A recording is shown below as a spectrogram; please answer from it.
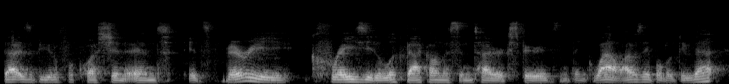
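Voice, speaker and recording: A man's voice: fairly low pitch, steady tone, normal speed, few pauses, warm tone. A young man from Southern California, a podcast guest talking earnestly and reflectively with frequent ums. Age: young adult. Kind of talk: podcast interview. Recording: dull lo-fi audio.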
